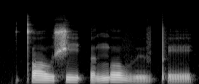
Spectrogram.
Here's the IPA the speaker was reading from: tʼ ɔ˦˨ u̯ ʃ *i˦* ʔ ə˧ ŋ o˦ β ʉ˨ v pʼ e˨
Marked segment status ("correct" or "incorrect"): correct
